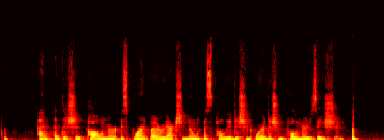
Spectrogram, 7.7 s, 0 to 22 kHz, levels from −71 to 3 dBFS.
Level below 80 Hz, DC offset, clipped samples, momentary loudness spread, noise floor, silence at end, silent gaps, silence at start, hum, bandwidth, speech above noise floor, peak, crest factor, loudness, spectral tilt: -48 dBFS; under 0.1%; under 0.1%; 9 LU; -55 dBFS; 0.5 s; none; 0.1 s; none; 15 kHz; 35 dB; -4 dBFS; 18 dB; -21 LUFS; -6 dB/octave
